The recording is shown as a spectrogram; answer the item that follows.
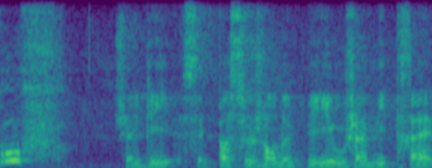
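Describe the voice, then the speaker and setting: A man's medium-pitched voice has a dark, mellow tone and is somewhat breathy. His intonation stays fairly even. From France, Paris. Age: 60s. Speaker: retired expat. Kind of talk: interview.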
